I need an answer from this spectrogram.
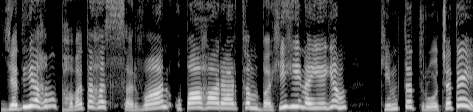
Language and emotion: Sanskrit, surprised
